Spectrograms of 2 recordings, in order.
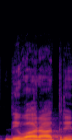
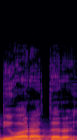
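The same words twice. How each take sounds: First: दिवारात्रि ending in "tri"; wrong form. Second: दिवारात्र ending "raatar", no "i"; correct form. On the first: Teacher shows students the faulty ending, emphatic. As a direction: clear final "i" on दिवारात्रि. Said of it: "नहीं". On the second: Teacher corrects the word ending, carefully pronounced. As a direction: drop the "ee" from दिवारात्र. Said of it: "दिवारात्रि नहीं". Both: Shown as a demonstration.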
